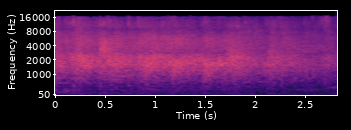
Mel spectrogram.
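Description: Steady applause from an audience for a woman invited up to share her testimony, a dense crackle of many hands clapping at once, sustained and fairly loud throughout before easing slightly at the end.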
